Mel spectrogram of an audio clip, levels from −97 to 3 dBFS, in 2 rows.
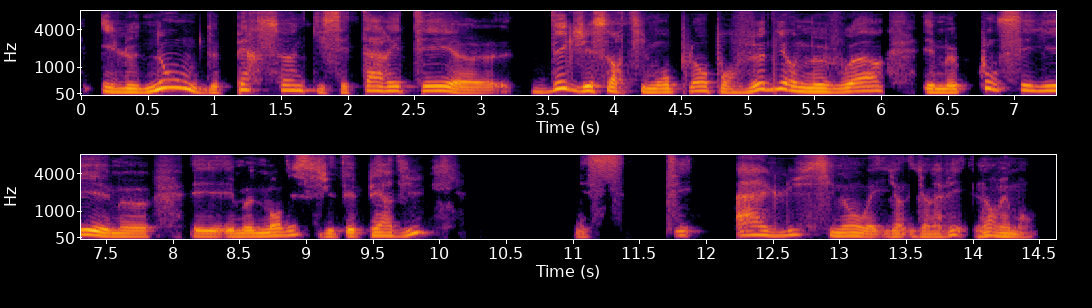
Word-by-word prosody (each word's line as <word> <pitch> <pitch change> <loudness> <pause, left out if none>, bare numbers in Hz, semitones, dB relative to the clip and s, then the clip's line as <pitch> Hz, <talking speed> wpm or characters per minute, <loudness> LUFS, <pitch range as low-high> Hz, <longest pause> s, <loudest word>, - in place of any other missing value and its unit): et 135 -4 +1
le 120 0 +3
nombre 225 - +4
de 105 +2 -4
personnes 180 - -2
qui 140 -11 -8
s'est 105 - -3
arrêté, 155 0 +3
heu, 95 0 -1 0.2
dès 130 - +3
que - - -4
j'ai 160 -1 +6
sorti 145 -4 0
mon 115 +1 +2
plan 150 +6 -3
pour 120 -7 -5
venir 195 - +2
me 125 -2 +5
voir 140 +7 0 0.3
et 115 - +3
me 110 0 +3
conseiller 170 - +3
et - - +3
me 105 -1 -1 0.3
et 100 -2 0
et 105 - +2
me 105 0 +2
demander 125 +6 +1
si 160 - -4
j'étais 100 +2 0
perdu 125 - -2 1.1
mais - - -13
c'était - - -9 0.3
hallucinant. 140 -4 -3
Ouais. 95 -3 -2
Il 100 - -11
y - - -2
en 100 - -8
il 100 - -12
y - - -4
en 95 - -5
avait 95 +11 -6
énormément. 100 -7 -3
130 Hz, 175 wpm, -23 LUFS, 105-160 Hz, 1.1 s, j'ai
